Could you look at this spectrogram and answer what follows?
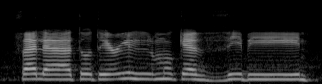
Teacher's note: ज़ाल को हमने नरमी के साथ अदा करना है और काफ को बारीक पढ़ना है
